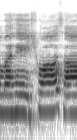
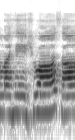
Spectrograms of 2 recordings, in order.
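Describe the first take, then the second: Both takes have the same delivery.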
